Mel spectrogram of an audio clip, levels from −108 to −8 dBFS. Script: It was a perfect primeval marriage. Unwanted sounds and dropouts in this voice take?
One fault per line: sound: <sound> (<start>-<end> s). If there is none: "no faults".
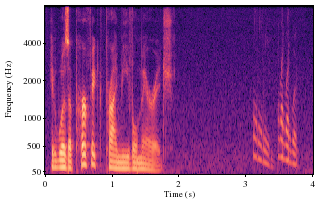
sound: chirp (3.1-3.8 s)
